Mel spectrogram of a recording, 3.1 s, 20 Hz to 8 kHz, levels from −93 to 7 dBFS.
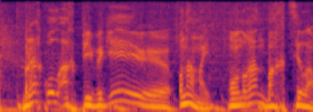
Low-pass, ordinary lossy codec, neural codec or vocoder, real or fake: none; none; none; real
